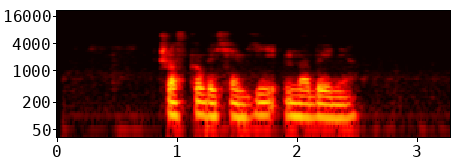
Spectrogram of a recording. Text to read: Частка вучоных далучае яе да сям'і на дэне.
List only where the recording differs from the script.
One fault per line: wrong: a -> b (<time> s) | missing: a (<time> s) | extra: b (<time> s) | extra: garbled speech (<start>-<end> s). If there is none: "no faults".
missing: вучоных далучае яе (1.2 s)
